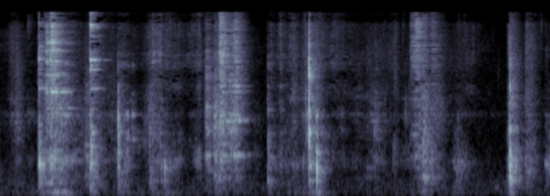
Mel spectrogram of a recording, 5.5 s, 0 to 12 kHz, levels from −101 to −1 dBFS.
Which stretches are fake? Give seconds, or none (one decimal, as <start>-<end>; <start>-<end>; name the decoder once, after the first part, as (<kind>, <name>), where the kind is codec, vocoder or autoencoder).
none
